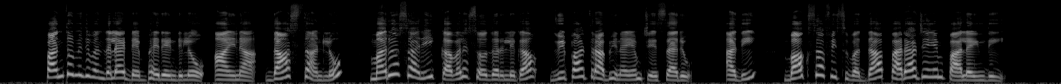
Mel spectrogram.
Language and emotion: Telugu, neutral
